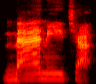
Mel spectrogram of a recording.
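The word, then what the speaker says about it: ManyChat: always say it wrong sounds like minnie like small it's many like much mannychat m-a-n-y c-h-a-t many chatters for those of you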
